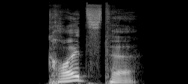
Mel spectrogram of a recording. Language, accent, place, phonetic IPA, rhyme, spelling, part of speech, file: German, Germany, Berlin, [ˈkʁɔɪ̯t͡stə], -ɔɪ̯t͡stə, kreuzte, verb, De-kreuzte.ogg
- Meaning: inflection of kreuzen: 1. first/third-person singular preterite 2. first/third-person singular subjunctive II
